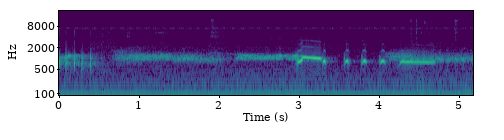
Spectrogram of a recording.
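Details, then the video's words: Bangkok-type zebra dove with a melodious voice, used as a lure to set other doves singing: a rising coo followed by short staccato notes and a held note, over a steady murmur of other cooing doves. "Burung Perkutut Bangkok Suara Merdu Bikin Pancingan"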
